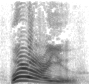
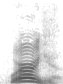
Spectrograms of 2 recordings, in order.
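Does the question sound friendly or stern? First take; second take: stern; friendly. First: The question sounds stern and accusing. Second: The question sounds casual and friendly. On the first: The caller knows something has gone wrong. "That's the way we typically read it, right? Because we kind of know what happened" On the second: The caller is keeping a regular, friendly appointment. "But we can read it differently"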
